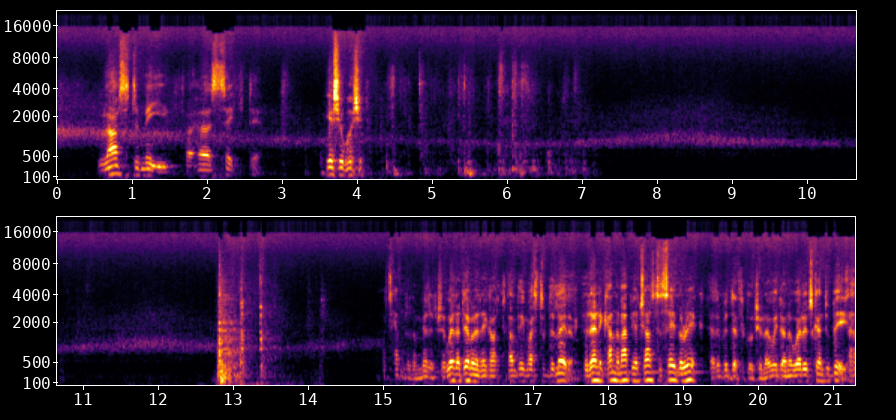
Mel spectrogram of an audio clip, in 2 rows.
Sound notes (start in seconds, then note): 12.8 door is bolted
